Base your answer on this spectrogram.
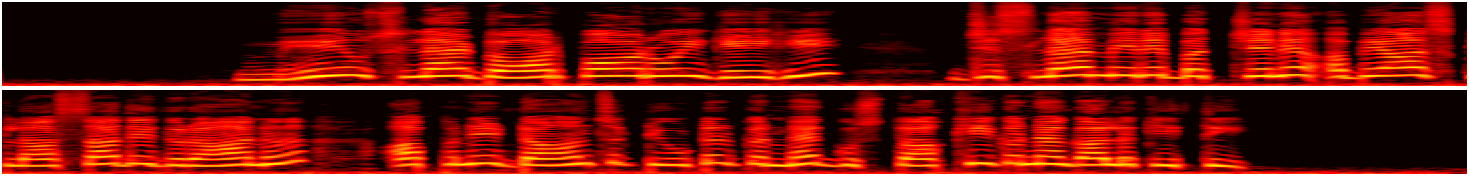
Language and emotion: Dogri, surprised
